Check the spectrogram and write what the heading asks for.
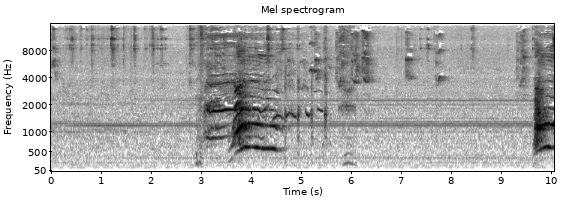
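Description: A beagle baying at a treed squirrel: one drawn-out bay lasting about a second and a half, a few seconds in, and a second bay starting near the end.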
